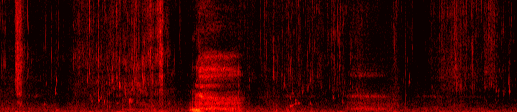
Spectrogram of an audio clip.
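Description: Faint trickling and splashing of water as a hand works in weedy shallow water, with one louder short sound about two seconds in.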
